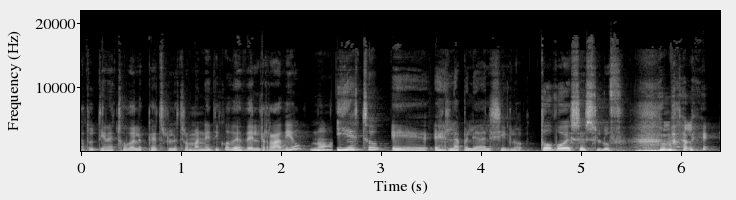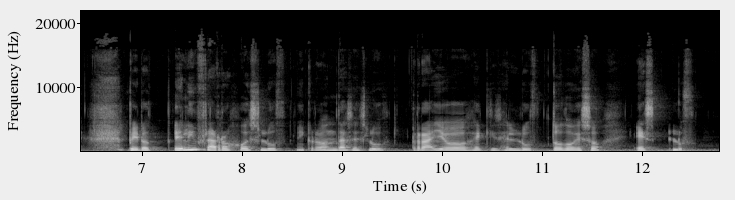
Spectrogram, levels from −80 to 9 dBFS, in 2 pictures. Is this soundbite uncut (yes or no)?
no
